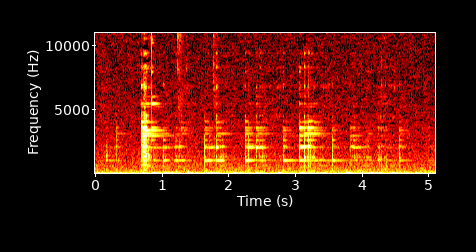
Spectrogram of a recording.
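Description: A small clear glass carousel figurine is spun by fingers at the top and later nudged with a fingertip. As it turns, its hanging glass horses tinkle against each other in a series of light, bright clinks with short ringing tones. A low, steady rumble sits underneath.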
